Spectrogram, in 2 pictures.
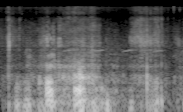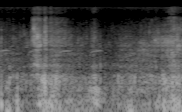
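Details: Lions of a six-strong pride on Kwandwe Private Game Reserve, South Africa, fighting over a freshly killed warthog at dawn, phone recording; two loud harsh snarls early, then softer growling bursts.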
